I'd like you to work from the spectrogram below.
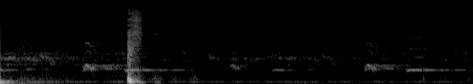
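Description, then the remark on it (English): A cuckoo clock sounds its soft, hooting two-tone calls several times, punctuated by a sharp mechanical clack, with a faint steady hum underneath. “Did you hear the cuckoo?”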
